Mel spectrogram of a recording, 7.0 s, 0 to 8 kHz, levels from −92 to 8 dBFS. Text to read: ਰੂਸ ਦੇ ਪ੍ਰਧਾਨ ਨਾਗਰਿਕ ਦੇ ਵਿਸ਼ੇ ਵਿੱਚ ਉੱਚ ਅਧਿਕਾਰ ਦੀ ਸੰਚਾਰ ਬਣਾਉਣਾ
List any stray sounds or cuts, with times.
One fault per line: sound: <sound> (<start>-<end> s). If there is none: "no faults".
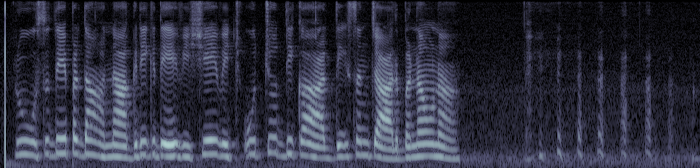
sound: laugh (5.2-6.8 s)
